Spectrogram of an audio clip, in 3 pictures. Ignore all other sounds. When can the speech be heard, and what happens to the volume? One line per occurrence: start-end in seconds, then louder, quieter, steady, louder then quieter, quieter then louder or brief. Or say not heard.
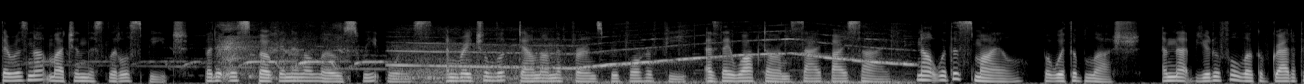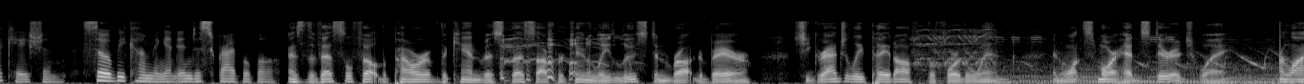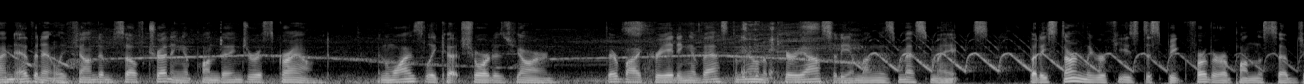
0.0-39.0 steady.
